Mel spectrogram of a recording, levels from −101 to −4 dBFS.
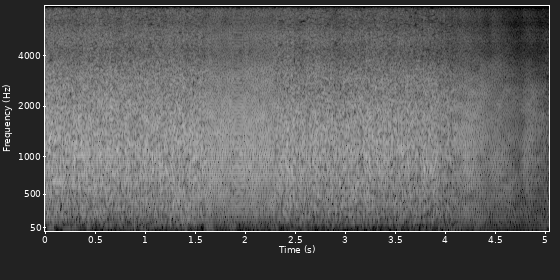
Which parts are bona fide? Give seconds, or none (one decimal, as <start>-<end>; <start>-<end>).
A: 0.0-1.6; 2.3-4.1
